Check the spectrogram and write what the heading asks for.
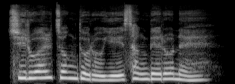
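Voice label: Victory, voice, Korean; Eve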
